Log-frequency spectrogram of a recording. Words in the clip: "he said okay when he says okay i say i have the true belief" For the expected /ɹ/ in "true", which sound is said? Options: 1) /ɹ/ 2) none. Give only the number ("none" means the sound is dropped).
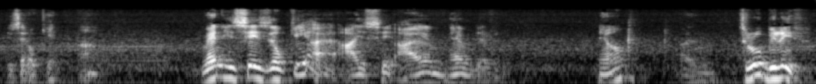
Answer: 1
